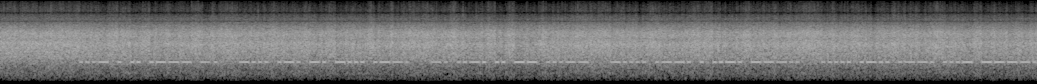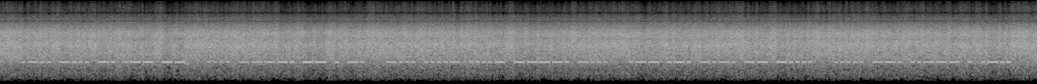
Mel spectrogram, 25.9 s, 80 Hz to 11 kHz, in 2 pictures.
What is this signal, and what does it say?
Morse code, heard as a keyed tone, machine-sent, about 30 wpm, 900 Hz, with heavy radio static. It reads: VEIJN BRNBP NFIM3 6PEF8 5LPV9 LBNWM H9MEN B449B WRCM6 5G2EL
